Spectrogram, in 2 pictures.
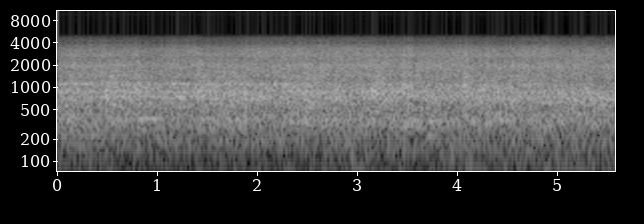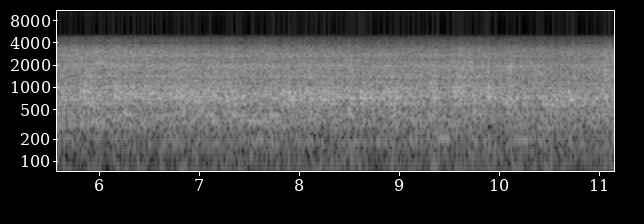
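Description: Keihan 8000 series electric train rolling along an underground station platform, with a steady rumble of wheels and running gear and no separate clacks or squeals.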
